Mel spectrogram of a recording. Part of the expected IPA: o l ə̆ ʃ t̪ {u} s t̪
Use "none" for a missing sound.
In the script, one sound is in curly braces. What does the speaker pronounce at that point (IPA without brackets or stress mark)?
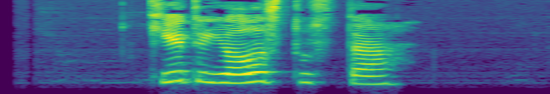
u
